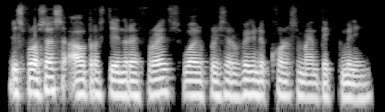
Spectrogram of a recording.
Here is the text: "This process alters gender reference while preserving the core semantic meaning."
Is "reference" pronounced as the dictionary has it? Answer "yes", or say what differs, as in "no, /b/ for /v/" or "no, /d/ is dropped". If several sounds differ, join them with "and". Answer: no, /f/ is dropped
